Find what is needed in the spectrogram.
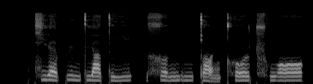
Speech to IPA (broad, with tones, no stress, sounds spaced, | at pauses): t͡ɕ j ɛ˥˧ p y˥˧ n t̪ j ä˥˩ t̪ i˧˥ | x ɤ˧˥ ŋ i˧˥ ŋ t̪ ɑ̰˨˩ ŋ kʰ o˥ ʊ̯ ʈ͡ʂʰ w ɔ˥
